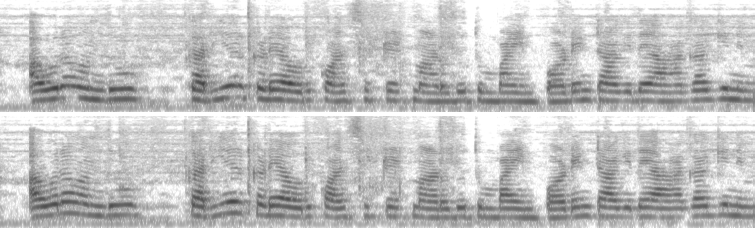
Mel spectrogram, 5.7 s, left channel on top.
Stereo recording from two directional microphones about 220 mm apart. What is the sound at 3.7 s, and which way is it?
Speech, 55° right (ahead or behind).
